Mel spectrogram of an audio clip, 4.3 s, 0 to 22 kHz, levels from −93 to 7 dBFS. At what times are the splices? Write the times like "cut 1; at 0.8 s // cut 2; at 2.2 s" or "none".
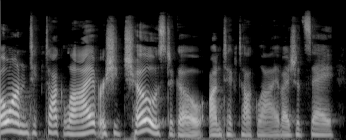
none

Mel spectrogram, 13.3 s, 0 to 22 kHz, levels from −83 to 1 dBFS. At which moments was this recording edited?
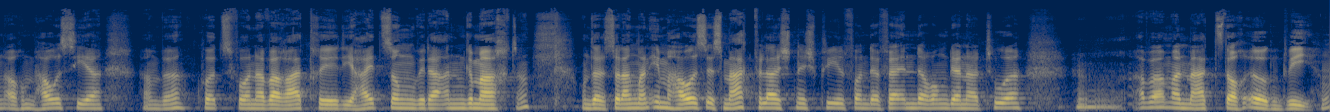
cut 1; at 7.6 s

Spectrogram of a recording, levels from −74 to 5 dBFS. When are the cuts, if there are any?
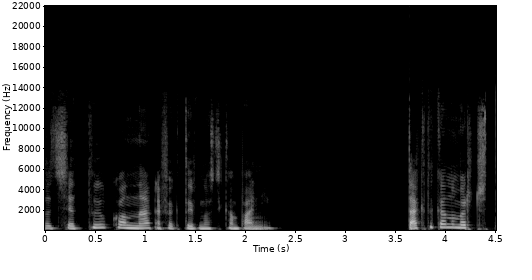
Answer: cut 1; at 1.1 s

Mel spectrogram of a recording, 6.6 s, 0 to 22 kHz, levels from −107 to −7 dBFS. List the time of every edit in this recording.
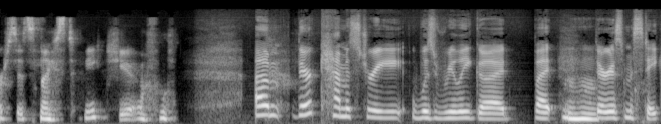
cut 1; at 2.9 s

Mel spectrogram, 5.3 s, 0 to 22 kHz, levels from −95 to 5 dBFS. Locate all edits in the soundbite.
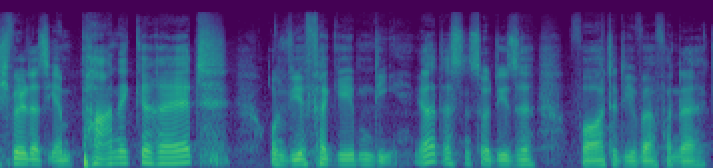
none

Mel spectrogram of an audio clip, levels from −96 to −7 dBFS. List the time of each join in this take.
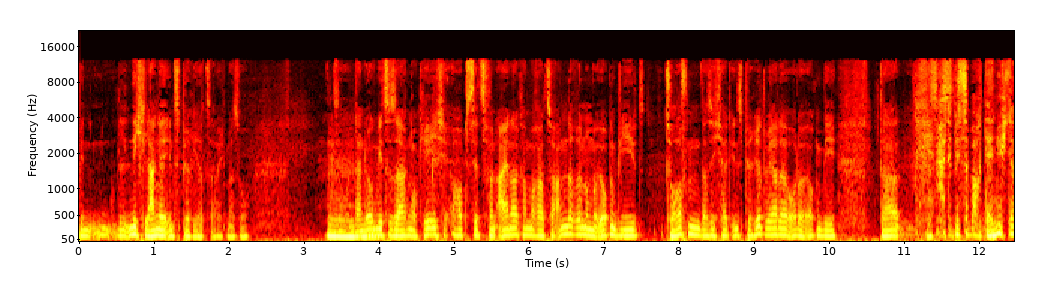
none

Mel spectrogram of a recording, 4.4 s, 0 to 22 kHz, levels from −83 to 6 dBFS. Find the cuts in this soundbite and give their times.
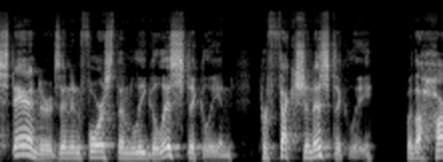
none

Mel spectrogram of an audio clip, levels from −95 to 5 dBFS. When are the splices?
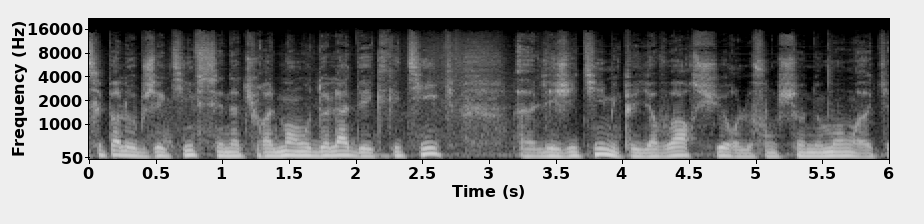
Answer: cut 1; at 4.0 s

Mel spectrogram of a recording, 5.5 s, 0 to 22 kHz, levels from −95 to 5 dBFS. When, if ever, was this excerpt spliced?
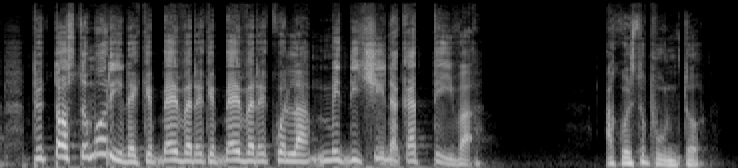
cut 1; at 1.6 s

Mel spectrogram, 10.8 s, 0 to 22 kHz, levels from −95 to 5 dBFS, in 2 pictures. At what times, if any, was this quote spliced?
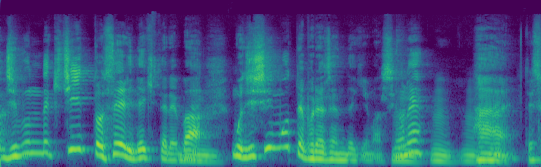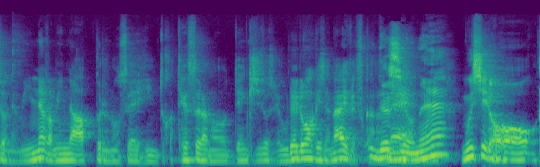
cut 1; at 5.2 s

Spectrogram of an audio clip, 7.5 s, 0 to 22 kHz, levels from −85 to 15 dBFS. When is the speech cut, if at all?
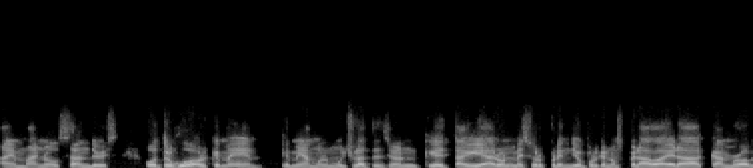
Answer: cut 1; at 2.7 s // cut 2; at 6.2 s

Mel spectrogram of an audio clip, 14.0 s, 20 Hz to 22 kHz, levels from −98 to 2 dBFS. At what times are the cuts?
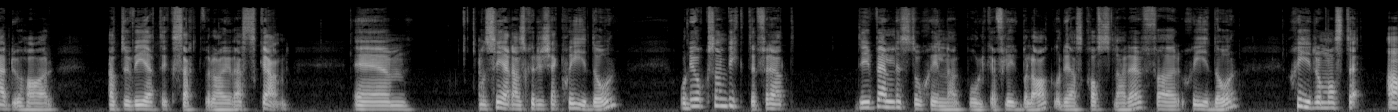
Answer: cut 1; at 5.6 s // cut 2; at 6.9 s // cut 3; at 7.6 s

